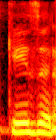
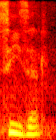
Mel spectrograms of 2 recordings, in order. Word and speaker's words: Caesar: So if you read according to the spelling, it's Caesar actually. Cae is K, Sar is Zar, Caesar, but it's pronounced Caesar.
